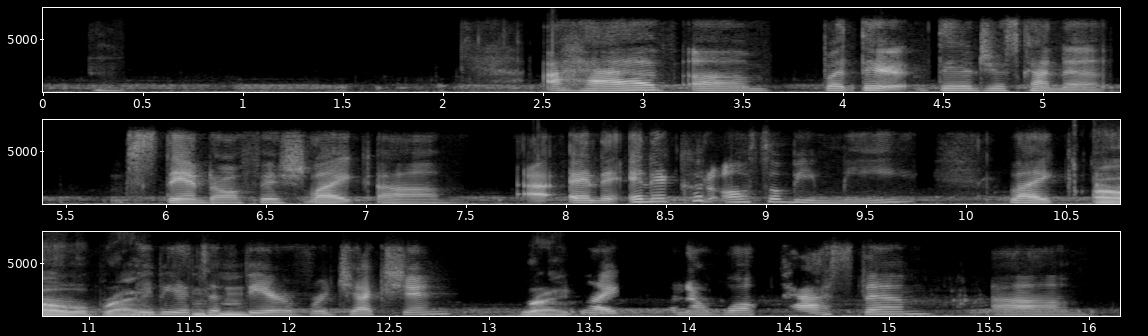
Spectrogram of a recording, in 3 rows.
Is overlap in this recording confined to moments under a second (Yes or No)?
No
